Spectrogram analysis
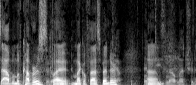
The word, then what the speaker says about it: Fassbender: Michael Fassbender. Louder. Louder. More intense. Yeah. Fassbender. That's better. Yeah. I put the emphasis on the second one instead of the... Well, I would imagine Americans are like, Fassbender.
